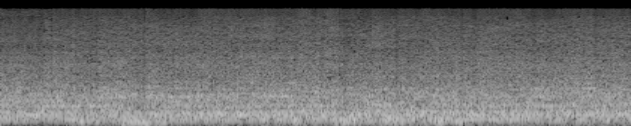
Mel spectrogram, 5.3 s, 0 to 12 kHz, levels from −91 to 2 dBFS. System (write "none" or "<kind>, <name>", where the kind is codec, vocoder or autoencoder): codec, SNAC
